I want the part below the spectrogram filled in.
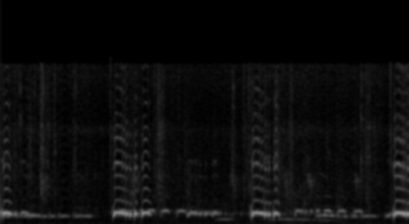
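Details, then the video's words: Local zebra dove in full voice, calling, used as a lure for other doves: bursts of rapid, bubbly cooing trills followed by evenly spaced rolling notes, repeated about every two seconds, with a softer lower slurred note. "Perkutut lokal gacor Juara memanggil"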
